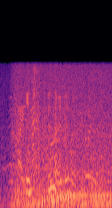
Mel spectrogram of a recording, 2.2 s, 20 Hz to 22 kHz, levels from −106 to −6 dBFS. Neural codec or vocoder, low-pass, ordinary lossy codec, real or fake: none; 7.2 kHz; none; real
